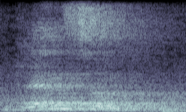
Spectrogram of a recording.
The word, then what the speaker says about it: handsome: Handsome. D is silent.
